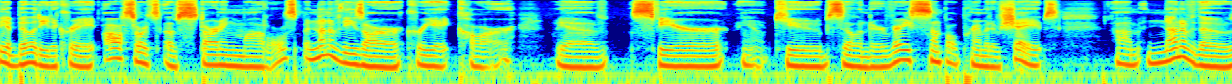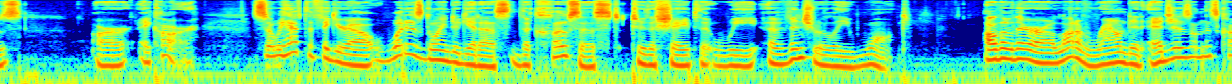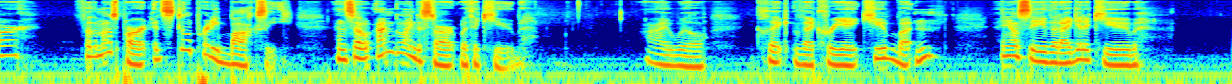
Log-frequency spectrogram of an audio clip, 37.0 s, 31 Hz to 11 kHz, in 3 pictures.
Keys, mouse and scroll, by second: 12.4 click, 30.3 click, 33.5 click.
